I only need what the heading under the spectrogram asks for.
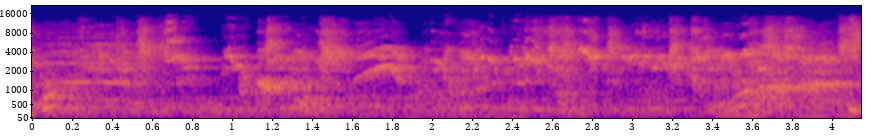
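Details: Indoor pet budgerigars, several together, calling with sharp squawks and rising chirps among a steady high twittering while a person speaks nearby.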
